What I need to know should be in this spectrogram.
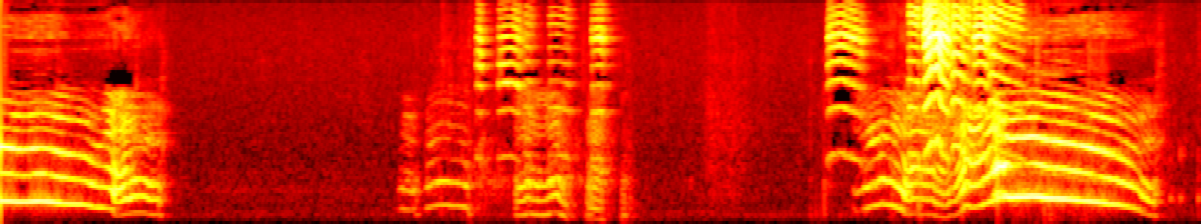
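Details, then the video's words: Pet dog James howling as he chews a dog toy. A long descending howl, then short broken yelping sounds, then a loud quavering howl that wobbles in pitch before falling away. "my dog James howling when he is chewing on a Dog toy"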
